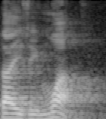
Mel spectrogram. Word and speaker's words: Baise-moi: And this deals, of course, with the controversy about the banning, and I trust my French pronunciation is excused by Hansard, but Baise-moi.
